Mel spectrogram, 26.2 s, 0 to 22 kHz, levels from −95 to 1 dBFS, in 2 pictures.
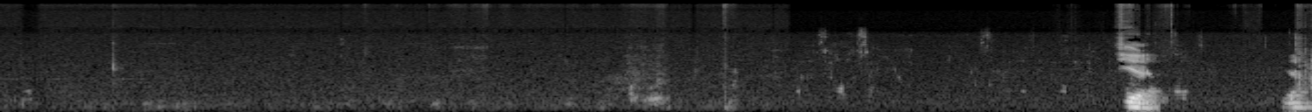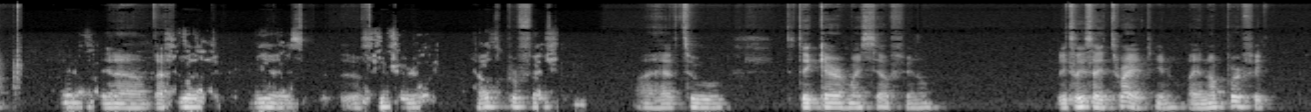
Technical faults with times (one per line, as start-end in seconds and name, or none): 0.24-0.33 other side's voice leaking through
8.00-11.88 other side's voice leaking through
9.33-9.44 background gated by the echo canceller
11.13-18.93 speech suppressed in double talk
12.04-12.24 background gated by the echo canceller
13.93-18.99 other side's voice leaking through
